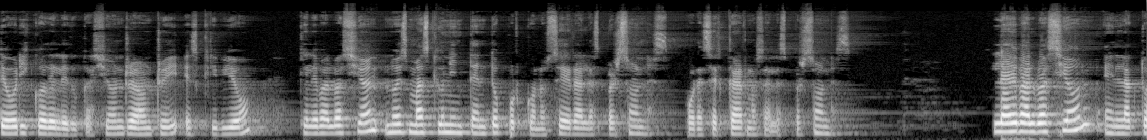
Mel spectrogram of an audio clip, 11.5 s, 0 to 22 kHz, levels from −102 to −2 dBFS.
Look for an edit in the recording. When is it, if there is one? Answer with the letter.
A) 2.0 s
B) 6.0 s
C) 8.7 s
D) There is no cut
A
